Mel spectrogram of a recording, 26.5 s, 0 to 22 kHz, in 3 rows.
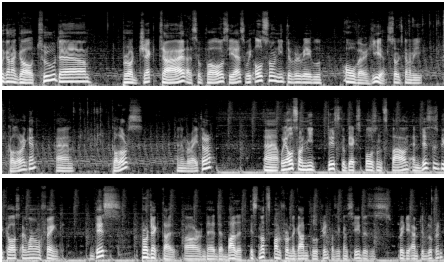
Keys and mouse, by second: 2.5 click, 7.2 click, 8.9 KP_Enter, 9.9 click, 10.3-11.5 typing, 12.0 click, 15.1 click, 23.0 click, 23.7 right click, 24.1 click, 24.9 right click, 25.7 click, 25.7 right click, 26.1 click, 26.4 Delete.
